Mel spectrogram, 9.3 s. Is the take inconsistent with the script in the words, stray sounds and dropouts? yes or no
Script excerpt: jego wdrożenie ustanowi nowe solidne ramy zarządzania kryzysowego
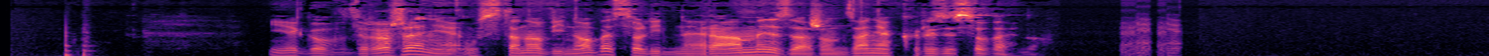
yes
